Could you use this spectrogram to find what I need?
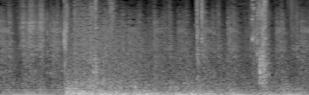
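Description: A machine clanks and rattles.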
